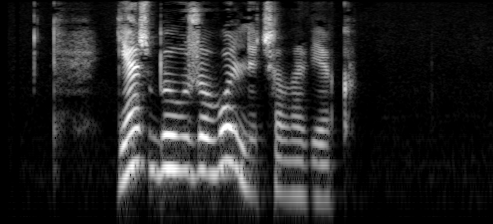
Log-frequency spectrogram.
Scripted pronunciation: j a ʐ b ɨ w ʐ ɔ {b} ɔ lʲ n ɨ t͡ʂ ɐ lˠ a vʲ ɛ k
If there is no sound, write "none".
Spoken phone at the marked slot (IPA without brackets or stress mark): v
